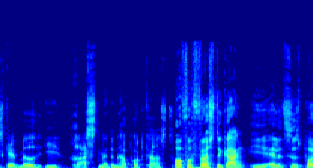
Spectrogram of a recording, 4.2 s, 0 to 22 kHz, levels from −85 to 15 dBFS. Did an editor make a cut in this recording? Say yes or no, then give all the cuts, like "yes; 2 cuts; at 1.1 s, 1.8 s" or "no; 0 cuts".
no; 0 cuts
